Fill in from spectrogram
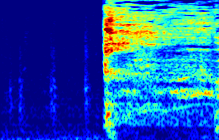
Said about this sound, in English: Sorry, no cough button.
